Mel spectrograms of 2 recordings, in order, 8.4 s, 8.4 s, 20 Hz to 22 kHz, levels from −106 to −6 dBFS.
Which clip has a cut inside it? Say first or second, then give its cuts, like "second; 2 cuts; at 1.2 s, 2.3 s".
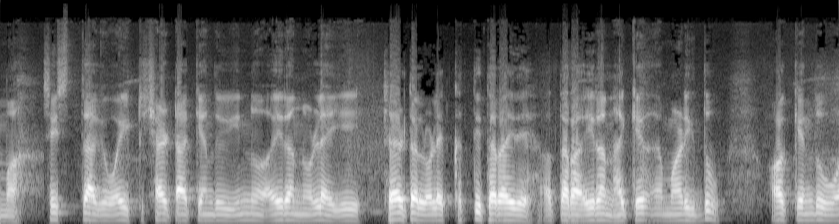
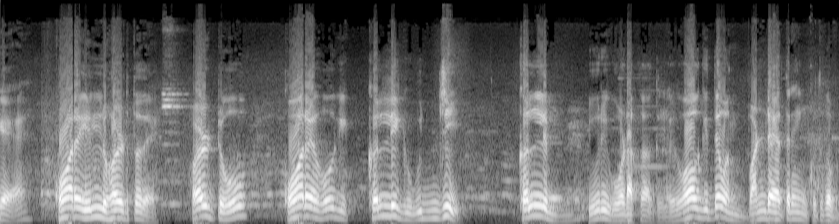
second; 1 cut; at 5.9 s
